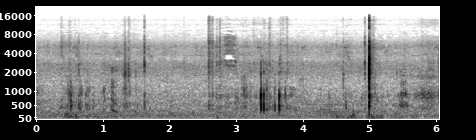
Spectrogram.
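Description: Plastic toy excavator worked by hand, its bucket scraping into loose sand and tipping it into a plastic toy dump truck, with scattered light clicks and knocks of plastic. A single sharp click about five seconds in is the loudest.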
